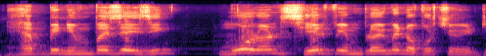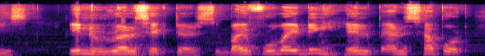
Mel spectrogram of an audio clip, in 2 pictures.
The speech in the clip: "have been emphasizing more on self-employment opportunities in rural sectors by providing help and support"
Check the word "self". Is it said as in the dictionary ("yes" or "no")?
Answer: no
